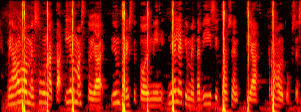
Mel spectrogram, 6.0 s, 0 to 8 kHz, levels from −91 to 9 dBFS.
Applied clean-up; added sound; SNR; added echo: classical method Wiener filter.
